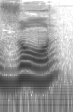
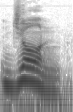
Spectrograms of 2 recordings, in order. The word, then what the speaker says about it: zone: For example, it's zone. Instead of saying zone, they pronounce this as Joan.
